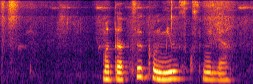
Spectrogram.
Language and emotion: Russian, neutral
